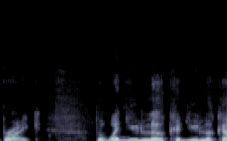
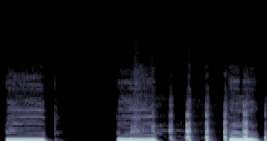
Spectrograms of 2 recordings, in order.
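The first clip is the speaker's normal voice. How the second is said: high beeping like a truck backing up; mock reverse warning beeps; reversing beeps; much slower than usual. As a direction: imitate a reversing alarm, boop boop. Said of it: "the only thing that's missing is".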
